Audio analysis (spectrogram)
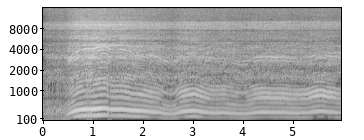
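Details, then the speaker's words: Husqvarna 562XP chainsaw, reflashed by the shop after dying when hot and stumbling; about an hour after starting, cutting. A clean two-stroke howl bogs slightly and recovers as it cuts, pulling steadily. It runs healthy under load. "so far it's running great um I've got I'd say about"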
